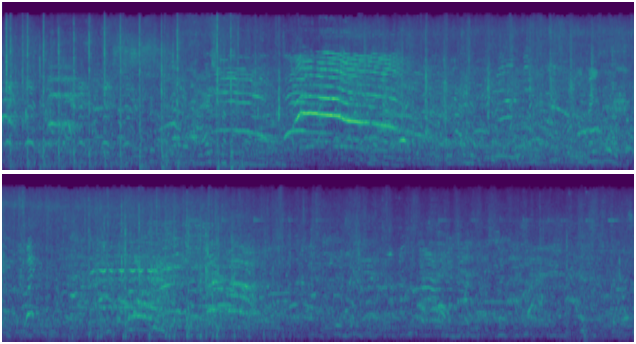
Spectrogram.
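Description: Several people's voices shouting and talking over one another, with a loud, drawn-out shout about four seconds in whose pitch falls.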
